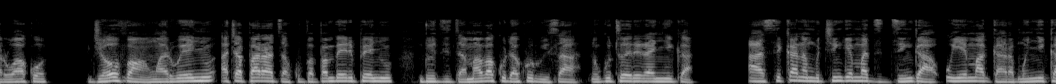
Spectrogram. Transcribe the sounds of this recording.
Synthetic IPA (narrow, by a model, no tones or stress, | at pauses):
waːko | d͡ʒe̞ɦo̞vʱamwaɾiwe̞ɲuʔat͡ʃapaɾad͡zakub͡vapambe̞ɾipe̞ːɲu | ndud͡zid͡zamaʋakuɗakurwisano̞k̬uto̞ɾe̞ɾaɲiːk̬a | asikanamut͡ʃiŋɡe̞mad͡zid͡ziŋɡauje̞maɡʱaɾamuɲiːka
